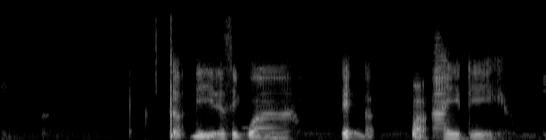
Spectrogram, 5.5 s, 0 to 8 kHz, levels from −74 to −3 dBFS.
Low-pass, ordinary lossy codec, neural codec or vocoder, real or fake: 7.2 kHz; Opus, 24 kbps; codec, 24 kHz, 0.9 kbps, WavTokenizer, medium music audio release; fake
